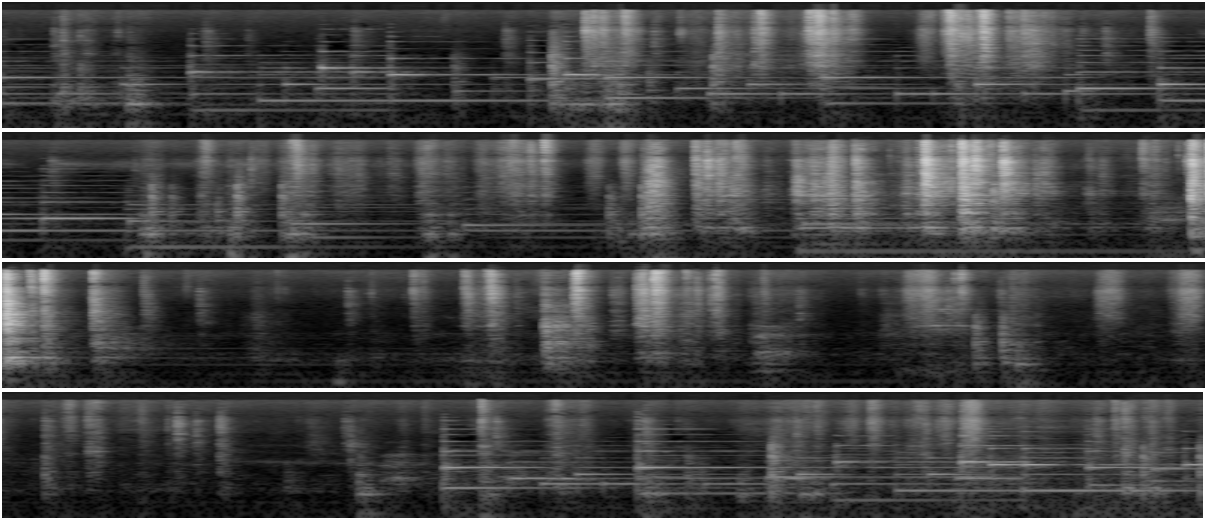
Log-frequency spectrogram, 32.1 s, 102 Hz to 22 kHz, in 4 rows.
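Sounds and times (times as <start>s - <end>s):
hard objects clicking and scraping: 3.6s - 7.8s, 8.9s - 17.1s, 18.8s - 21.4s.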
